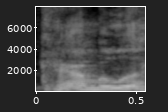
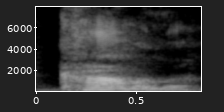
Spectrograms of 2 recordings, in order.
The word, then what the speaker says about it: Kamala: now is because if camela Harris or let my bad kamla okay because they was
